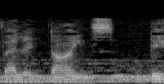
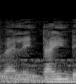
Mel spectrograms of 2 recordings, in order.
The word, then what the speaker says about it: Valentine's Day: नाम पर गौर करें इसे जो आम कहा जाता है यह वैलेंटाइन डे है लेकिन हकीकत में जो इसका प्रोनाउंस एशन है वह है वैलेंटाइंस डे य एक वैलेंटाइन वाला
